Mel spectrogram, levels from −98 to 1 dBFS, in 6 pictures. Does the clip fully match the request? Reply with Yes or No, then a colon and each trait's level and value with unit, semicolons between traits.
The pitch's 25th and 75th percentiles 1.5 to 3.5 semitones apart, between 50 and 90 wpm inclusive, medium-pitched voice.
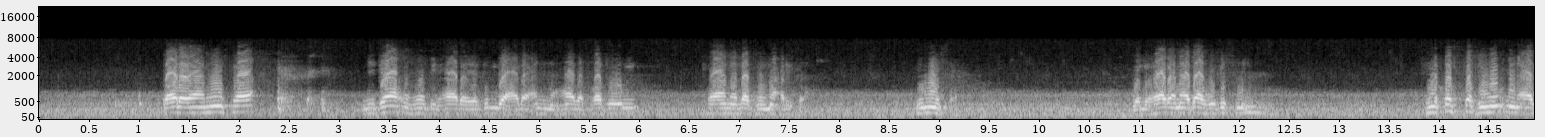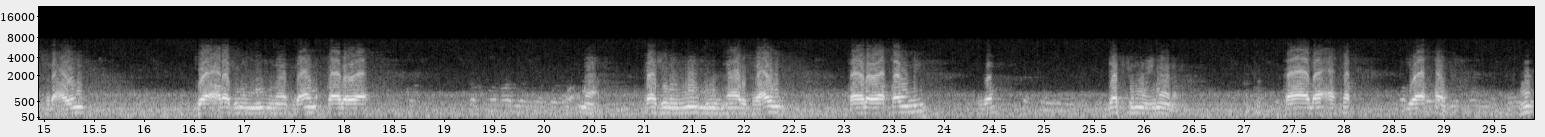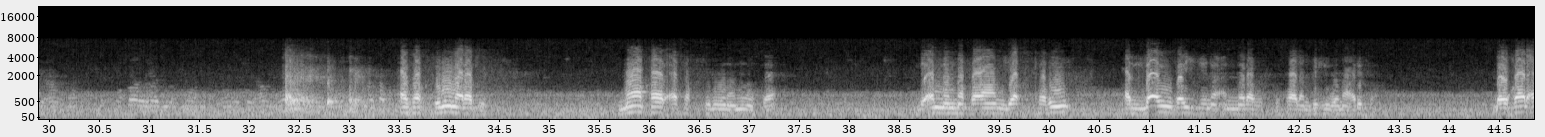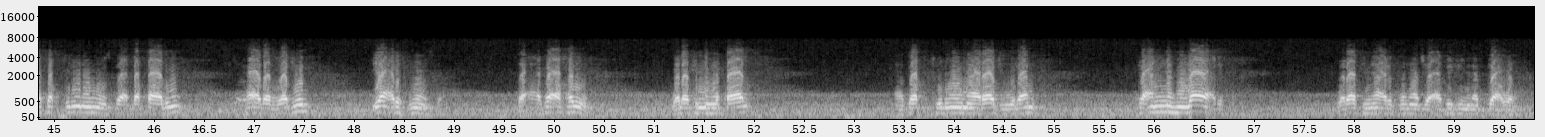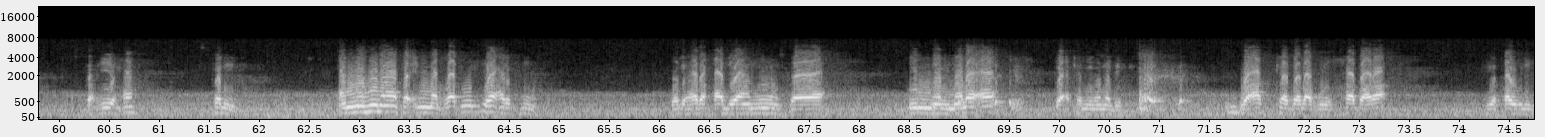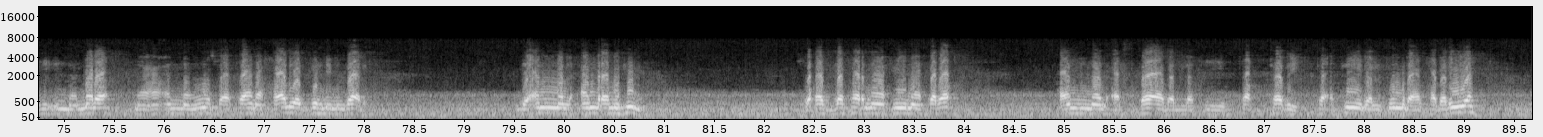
Yes: narrow, 2.5 semitones; average, 85 wpm; medium, 145 Hz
